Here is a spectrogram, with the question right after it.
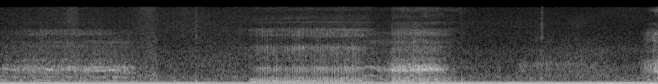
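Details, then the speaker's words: A father and his young child snoring together after falling asleep; low, rumbling snores with rougher, louder bursts over steady low room hum; ordinary snoring. "ini bapak sama anak sama-sama ngorok."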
